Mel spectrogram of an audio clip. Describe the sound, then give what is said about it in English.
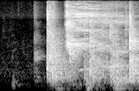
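A live studio audience claps after a couple of soft taps, the applause swelling into a steady, dense patter of hands that holds until the end. “So also, we're joined today by a live studio audience. So if you hear anyone, that's who that is. Clap.”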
